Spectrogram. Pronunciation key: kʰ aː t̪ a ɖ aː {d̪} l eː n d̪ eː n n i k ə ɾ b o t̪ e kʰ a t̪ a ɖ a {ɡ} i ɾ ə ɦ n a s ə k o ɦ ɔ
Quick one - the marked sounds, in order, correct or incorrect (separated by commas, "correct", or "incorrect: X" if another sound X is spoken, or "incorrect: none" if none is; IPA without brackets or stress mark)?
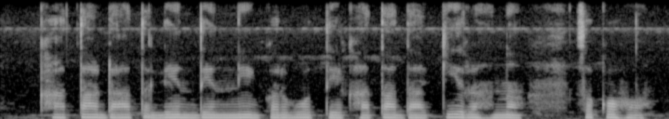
incorrect: t̪, incorrect: k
